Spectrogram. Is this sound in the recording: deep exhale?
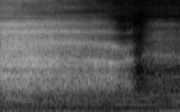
yes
